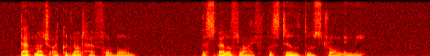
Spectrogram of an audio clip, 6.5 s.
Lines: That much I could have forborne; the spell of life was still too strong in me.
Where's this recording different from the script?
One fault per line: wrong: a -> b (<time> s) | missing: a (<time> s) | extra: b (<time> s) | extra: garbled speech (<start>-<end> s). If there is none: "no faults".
extra: not (1.1 s)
